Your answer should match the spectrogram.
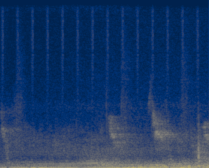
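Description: A steady low rumble, with two faint short high chirps a little past the middle.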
